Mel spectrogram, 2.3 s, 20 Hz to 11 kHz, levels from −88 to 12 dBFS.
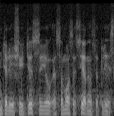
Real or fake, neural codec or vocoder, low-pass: real; none; 9.9 kHz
